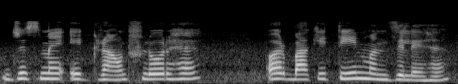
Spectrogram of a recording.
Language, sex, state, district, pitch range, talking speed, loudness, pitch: Hindi, female, Gujarat, Valsad, 225-260 Hz, 130 wpm, -17 LUFS, 250 Hz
